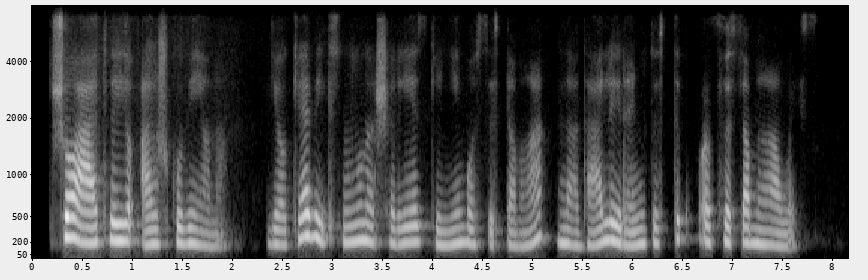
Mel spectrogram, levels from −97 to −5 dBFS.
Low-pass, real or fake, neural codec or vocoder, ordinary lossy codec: 7.2 kHz; fake; codec, 24 kHz, 0.9 kbps, WavTokenizer, large speech release; Opus, 32 kbps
